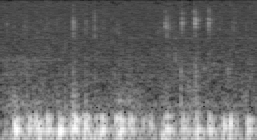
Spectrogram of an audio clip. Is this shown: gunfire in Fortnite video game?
no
